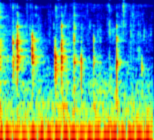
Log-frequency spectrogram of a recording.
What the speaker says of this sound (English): you're gonna go ahead and you're gonna mix it up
